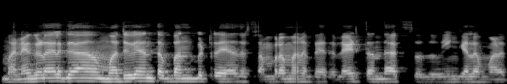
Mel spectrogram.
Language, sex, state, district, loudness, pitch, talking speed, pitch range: Kannada, male, Karnataka, Bellary, -16 LUFS, 130 Hz, 165 wpm, 125-140 Hz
